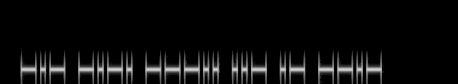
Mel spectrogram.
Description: Morse code, heard as a keyed tone, about 25 wpm, 700 Hz. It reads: KC8UAQ
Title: USA Call Signs Repeated 3x 25wpm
